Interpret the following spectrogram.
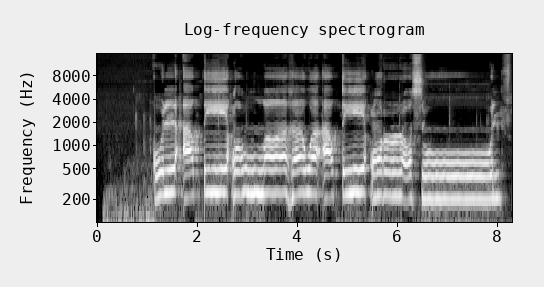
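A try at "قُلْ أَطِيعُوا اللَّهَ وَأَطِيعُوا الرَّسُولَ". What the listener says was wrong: Sedikit lagi bunda, seperti biasa di huruf to-nya. Tinggal kasih tebal lagi, angkat lagi pangkal lidahnya sedikit lagi. Di sini to-nya ada 2 kali ya. Qul ati'ullaha wa ati'ur rasul.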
